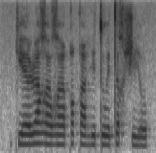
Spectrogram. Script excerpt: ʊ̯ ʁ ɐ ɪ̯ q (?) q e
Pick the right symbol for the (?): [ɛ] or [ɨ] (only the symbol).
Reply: ɨ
